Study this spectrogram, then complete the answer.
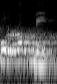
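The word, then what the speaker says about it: قُلْ رَبِّ: Qul ini lamnya sukun. Kemudian ketemu robi qurbi. Lamnya hilang. Gara-gara apa, Pak? berdeka berdekatan makhrajnya berdekatan ya qul rabbi kok bisa dibaca qu rabbi seakan-akan rnya dua ditasydid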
